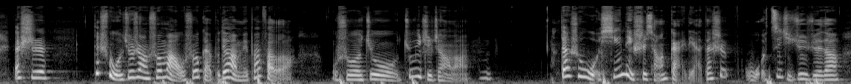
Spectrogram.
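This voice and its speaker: Young woman host from China, rapid-fire casual storytelling, slightly husky tone. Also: fairly high pitch. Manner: chatty, poses and answers her own questions. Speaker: podcast host.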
